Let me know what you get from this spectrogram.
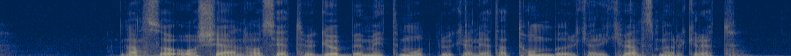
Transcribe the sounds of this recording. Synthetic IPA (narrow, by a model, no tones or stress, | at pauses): lʔasʊʔɔɕɛlɦaʂɛt̪ːhɵɾɡɵbːəmɪt̪muːt̪̚bɾʉːkaɭeːt̪at̪ʰɔmbɵ̰ɾkaɾɪkʰvɛlsmœ̰ɾkɾət̪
